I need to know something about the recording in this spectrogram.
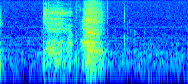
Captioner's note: sighs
